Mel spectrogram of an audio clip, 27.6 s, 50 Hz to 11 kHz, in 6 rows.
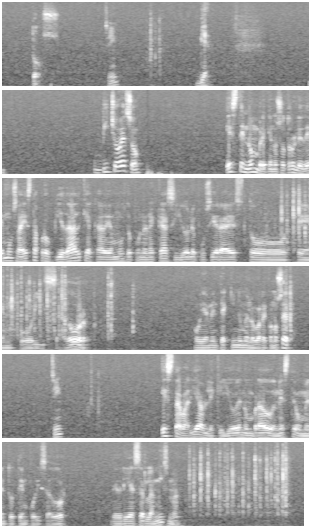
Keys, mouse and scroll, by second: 2.3 Escape, 8.2 click, 8.8 click, 11.2 click, 13.4-14.8 typing, 15.5 Return, 18.1 p, 19.9 Escape, 24.4 click, 25.9-27.3 typing.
